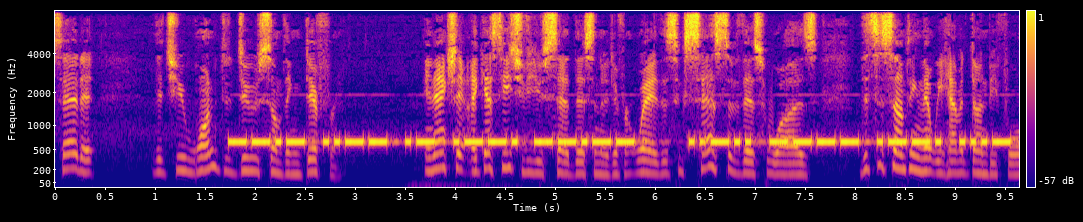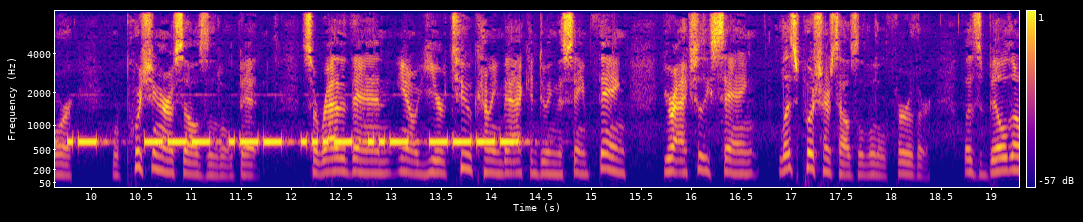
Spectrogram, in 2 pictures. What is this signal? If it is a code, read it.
Morse code (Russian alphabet), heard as a keyed tone, hand-sent with a paddle, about 22 wpm, 640 Hz, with room echo and speech in English. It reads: ЩЮАПЪ ЭШПЖА ОВЖУШ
